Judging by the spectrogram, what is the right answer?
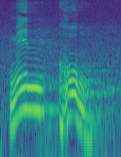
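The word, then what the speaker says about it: منهم: Jadi bacanya harus jelas, min hum.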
